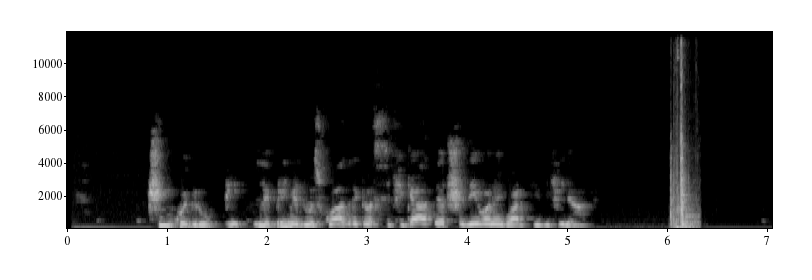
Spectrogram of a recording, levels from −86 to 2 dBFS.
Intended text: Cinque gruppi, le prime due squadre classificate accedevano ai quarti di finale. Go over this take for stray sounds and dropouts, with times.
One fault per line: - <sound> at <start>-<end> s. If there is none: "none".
- thud at 6.0-6.3 s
